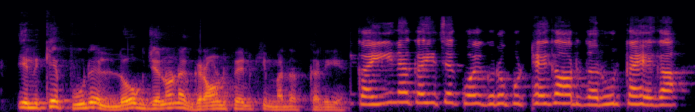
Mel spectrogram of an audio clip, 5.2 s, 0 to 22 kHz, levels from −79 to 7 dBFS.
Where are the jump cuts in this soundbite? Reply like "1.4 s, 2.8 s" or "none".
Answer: 2.6 s

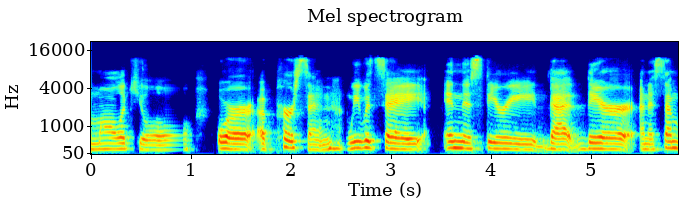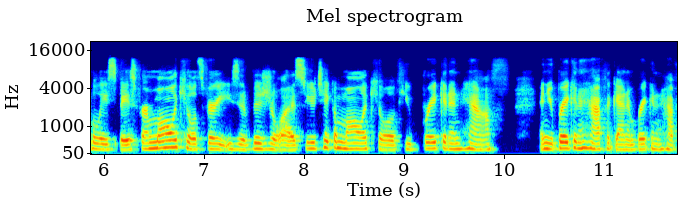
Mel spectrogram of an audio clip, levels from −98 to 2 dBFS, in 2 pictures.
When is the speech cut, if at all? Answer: 2.5 s, 3.4 s

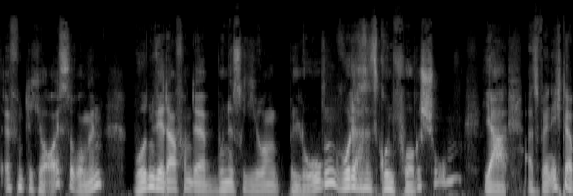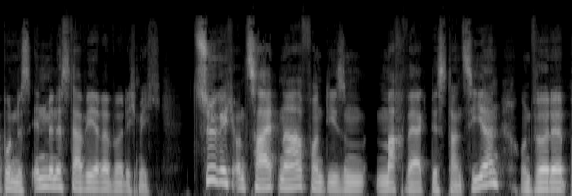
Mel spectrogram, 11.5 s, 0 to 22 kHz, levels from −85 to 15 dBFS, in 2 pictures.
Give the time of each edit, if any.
5.1 s

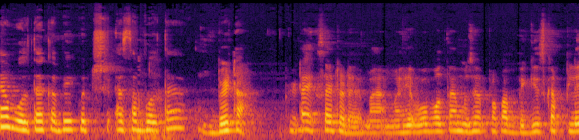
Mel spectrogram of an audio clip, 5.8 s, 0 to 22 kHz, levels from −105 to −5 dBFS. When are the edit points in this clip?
none

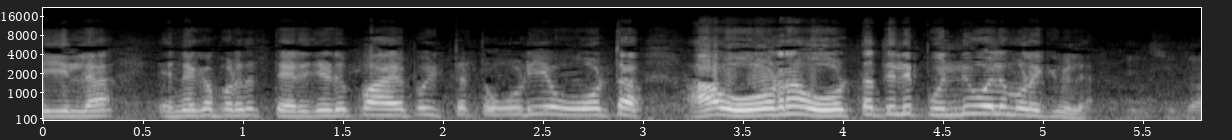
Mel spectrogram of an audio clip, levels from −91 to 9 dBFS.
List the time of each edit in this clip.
none

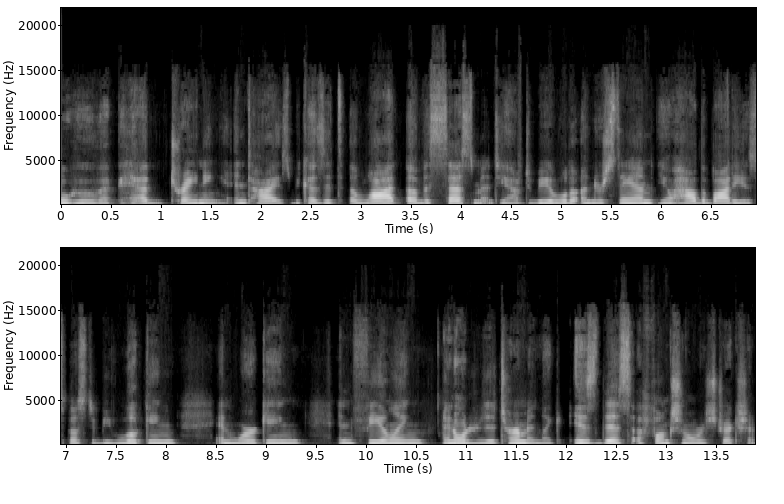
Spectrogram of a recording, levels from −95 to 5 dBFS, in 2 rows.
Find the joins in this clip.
6.0 s, 10.6 s

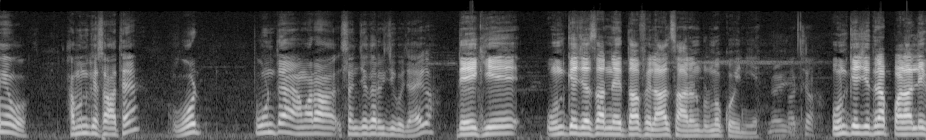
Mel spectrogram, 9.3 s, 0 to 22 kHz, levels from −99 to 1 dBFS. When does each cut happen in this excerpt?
4.4 s

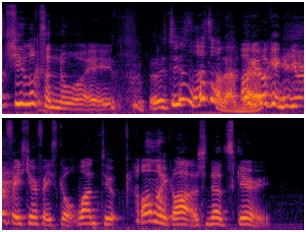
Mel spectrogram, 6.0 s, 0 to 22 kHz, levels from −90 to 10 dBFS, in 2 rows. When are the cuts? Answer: 1.1 s

